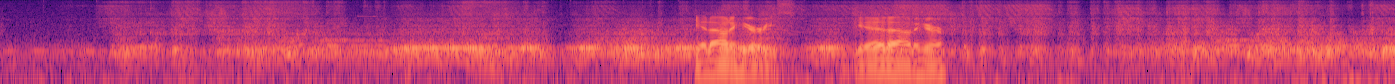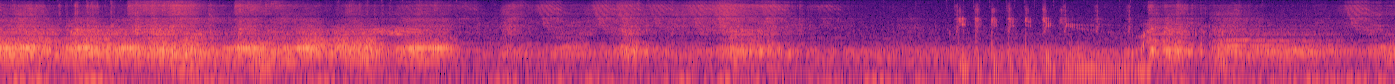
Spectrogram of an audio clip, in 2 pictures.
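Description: Spells crackle and zap.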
